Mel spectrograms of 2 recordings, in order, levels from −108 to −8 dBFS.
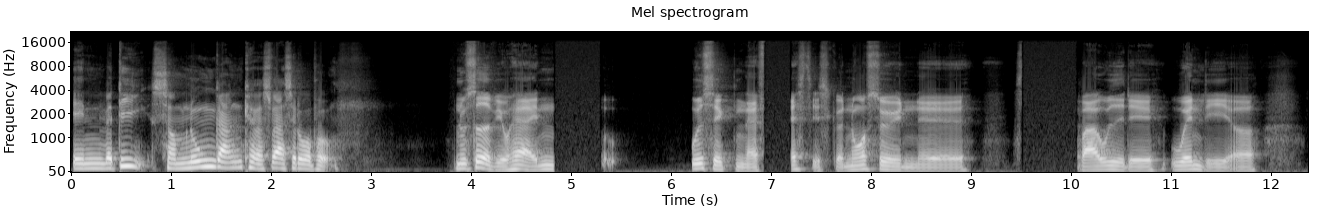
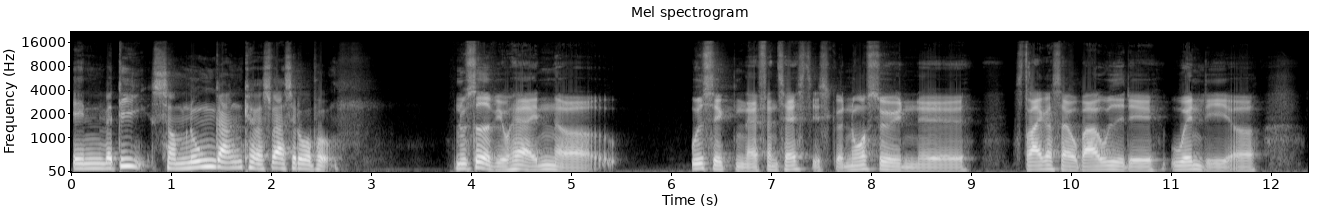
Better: second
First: audio cutting out; at 5 s, at 7 s and at 9.5 s for 0.5 s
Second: none

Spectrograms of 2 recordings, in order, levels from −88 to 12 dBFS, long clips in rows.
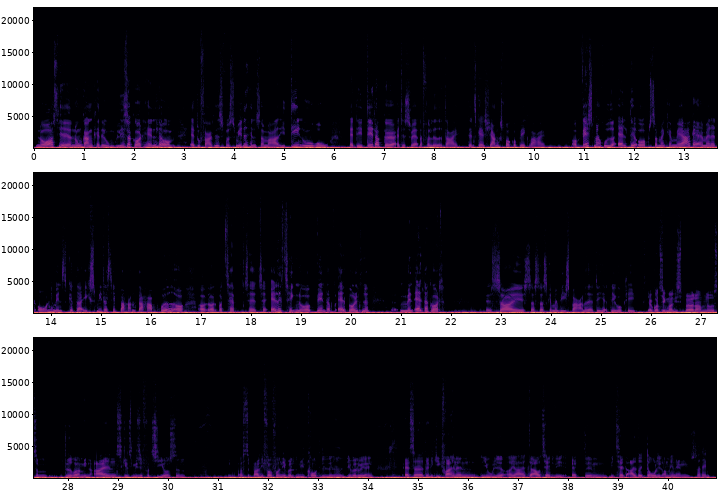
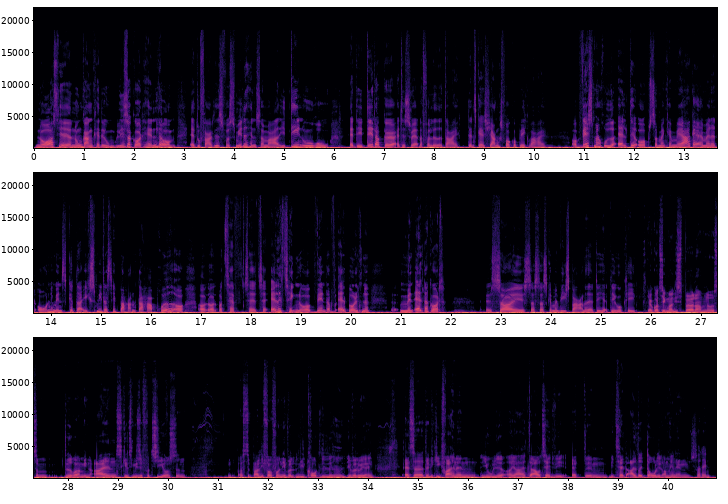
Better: second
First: low rumble; loud; throughout; 6 dB below the speech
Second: low rumble; faint; throughout; 20 dB below the speech

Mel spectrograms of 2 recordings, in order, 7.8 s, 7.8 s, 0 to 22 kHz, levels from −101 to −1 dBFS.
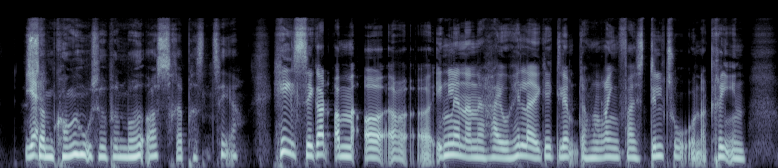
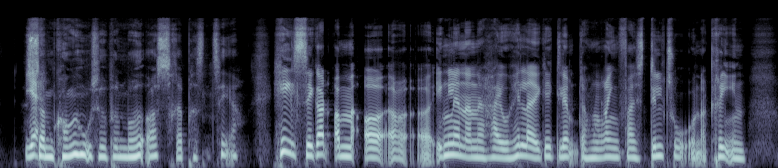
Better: neither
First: none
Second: none

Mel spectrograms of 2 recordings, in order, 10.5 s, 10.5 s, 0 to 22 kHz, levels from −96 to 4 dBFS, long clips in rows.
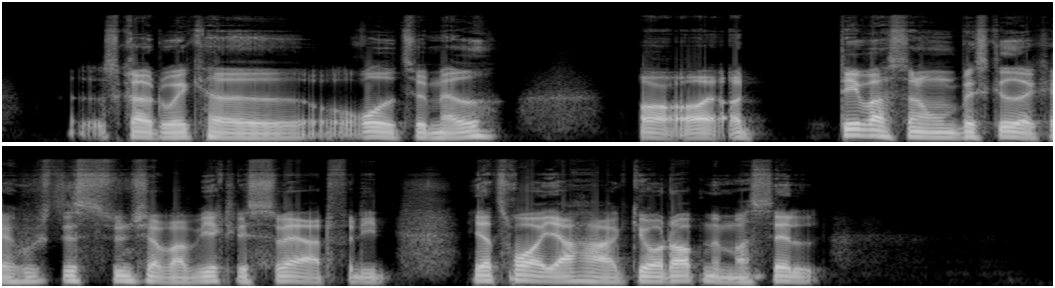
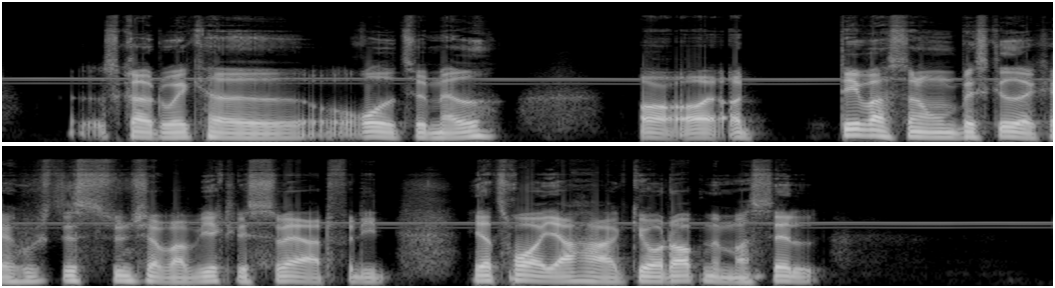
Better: first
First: none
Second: high-pitched whine; faint; throughout; 2.5 kHz, 25 dB below the speech

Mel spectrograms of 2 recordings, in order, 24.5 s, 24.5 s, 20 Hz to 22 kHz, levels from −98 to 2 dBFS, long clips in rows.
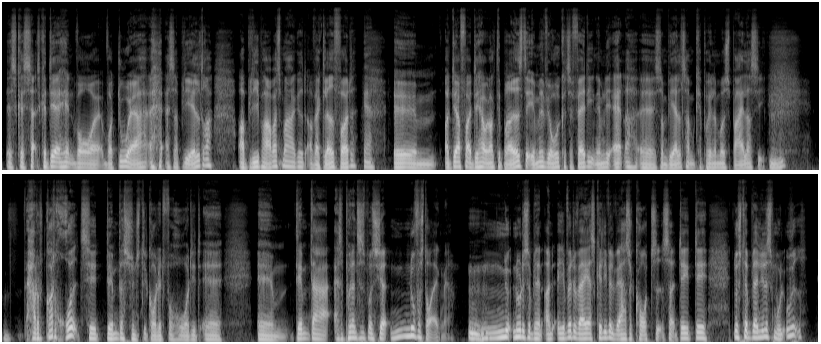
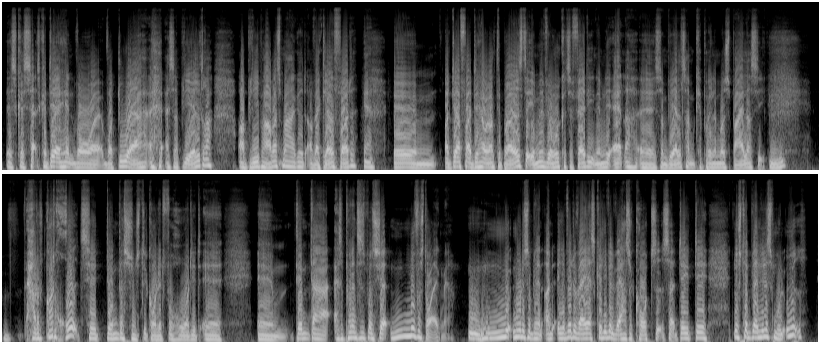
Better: first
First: none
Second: distortion; heavy; 8 dB below the speech

